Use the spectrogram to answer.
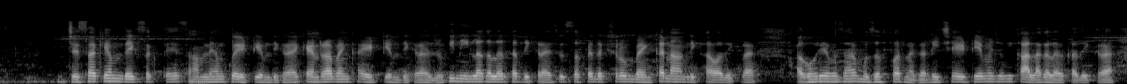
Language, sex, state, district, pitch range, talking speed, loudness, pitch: Hindi, male, Bihar, Muzaffarpur, 110-130 Hz, 280 wpm, -28 LUFS, 120 Hz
